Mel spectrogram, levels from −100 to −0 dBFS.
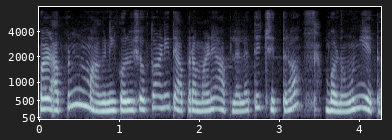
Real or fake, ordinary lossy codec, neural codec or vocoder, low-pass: real; MP3, 64 kbps; none; 7.2 kHz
